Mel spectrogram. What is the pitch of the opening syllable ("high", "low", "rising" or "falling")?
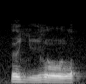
falling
